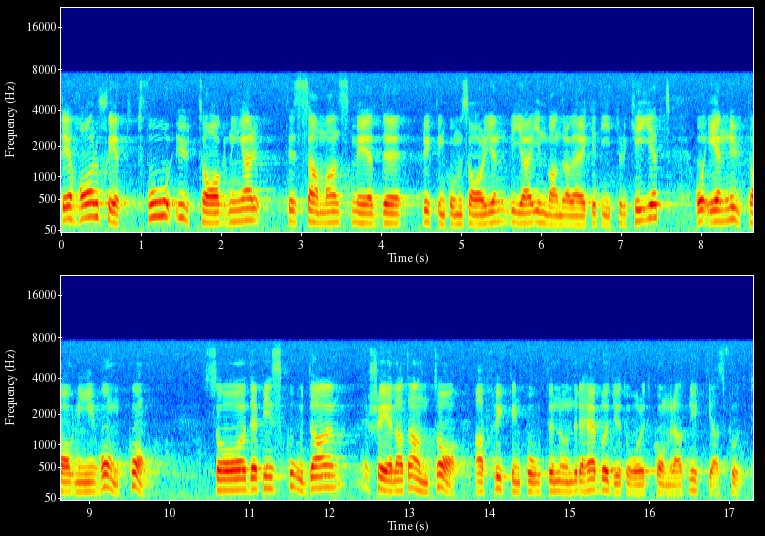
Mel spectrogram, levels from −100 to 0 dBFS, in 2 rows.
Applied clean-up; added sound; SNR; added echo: none; none; none; none.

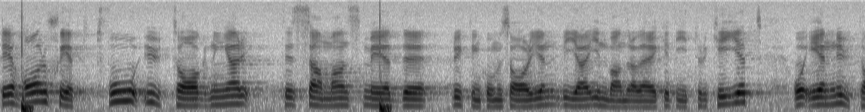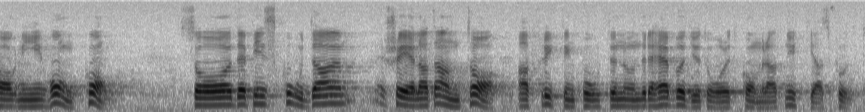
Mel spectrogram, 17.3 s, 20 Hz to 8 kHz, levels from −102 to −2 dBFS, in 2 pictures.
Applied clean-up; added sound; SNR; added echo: none; Bass drum; 0 dB; none.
